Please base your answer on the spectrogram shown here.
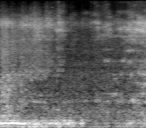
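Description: An old car's engine hums and swells in a soft rev as the gas pedal is pumped after starting, a steady mid-range drone rising and easing over about two seconds.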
